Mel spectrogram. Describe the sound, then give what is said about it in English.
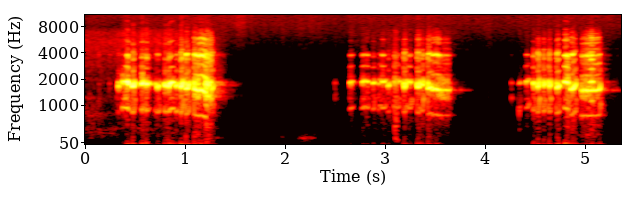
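Turkey friction call, a striker dragged slowly across the call surface, producing three drawn-out, raspy, broken calls, each lasting around a second, separated by pauses. “when I drag the striker slowly across the surface, I won't make the yelp at first. I want to make the two notes first. So it'll be a drawn-out call where you hear the high pitch to low pitch.”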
